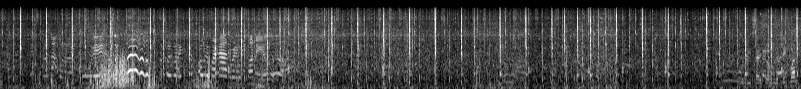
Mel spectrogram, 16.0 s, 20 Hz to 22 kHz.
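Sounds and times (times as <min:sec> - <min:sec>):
stationary engine running slowly: 0:00.0 - 0:16.0.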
